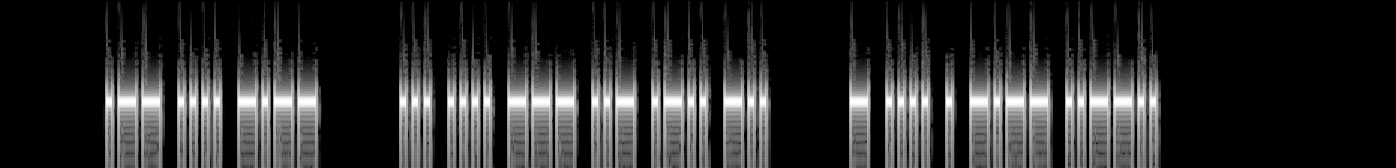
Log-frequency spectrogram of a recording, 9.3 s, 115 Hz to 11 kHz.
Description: Morse code, heard as a keyed tone, about 32 wpm, 700 Hz. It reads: WHY SHOULD THEY?
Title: 2x Word-Spacing - Sentences from Top 300 Words - 30wpm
